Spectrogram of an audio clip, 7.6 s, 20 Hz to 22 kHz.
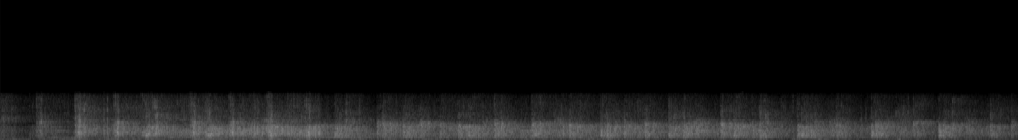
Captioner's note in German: Beifall bei der CDU und dem BÜNDNIS 90/DIE GRÜNEN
